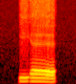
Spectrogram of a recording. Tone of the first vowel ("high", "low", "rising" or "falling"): low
